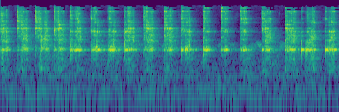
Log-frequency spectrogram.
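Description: Metal spoon scraping and clinking against a clay mortar as green papaya salad is scooped out onto a plate: a fast, even run of sharp clinks, about four or five a second, each with the same ringing tone.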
